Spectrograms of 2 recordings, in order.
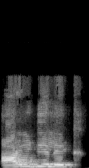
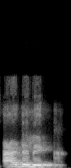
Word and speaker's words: idyllic: So now it is not idyllic, it is idyllic.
